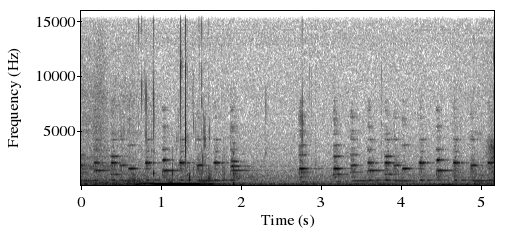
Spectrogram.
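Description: A mobile phone's morning alarm ringtone plays a bright, repeating melody of short chiming notes in a steady rhythm, moderately loud, with a brief low murmur near the start.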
